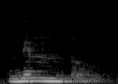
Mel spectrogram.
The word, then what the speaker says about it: nimble: weren't tricked by this you can see that we've got the letters M and B next to each other but listen carefully it's a two syllable word so we don't say we say NIM boom boom boom so actually they're two separate sounds aren't they the end of the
